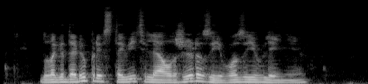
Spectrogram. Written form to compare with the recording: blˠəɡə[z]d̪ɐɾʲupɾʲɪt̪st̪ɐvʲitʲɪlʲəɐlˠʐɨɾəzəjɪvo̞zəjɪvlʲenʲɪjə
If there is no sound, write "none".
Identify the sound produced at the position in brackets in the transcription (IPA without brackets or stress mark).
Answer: none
